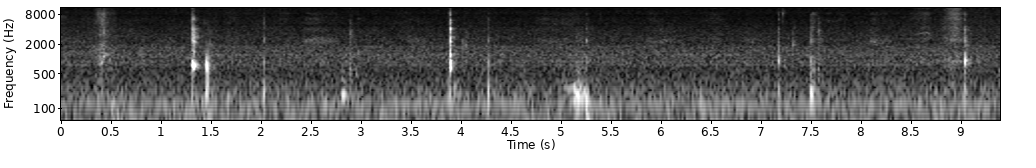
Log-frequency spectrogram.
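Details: Hiccups.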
